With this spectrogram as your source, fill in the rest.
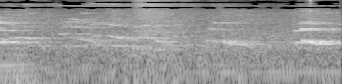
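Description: Faint high whimpers and yips from puppies in the background, set against a low steady hum.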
